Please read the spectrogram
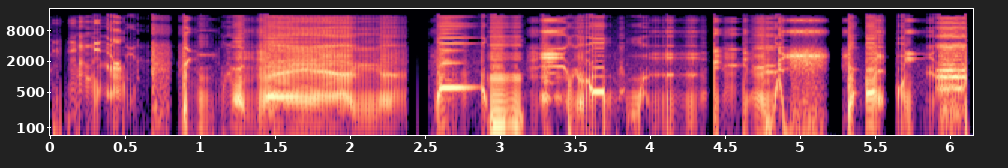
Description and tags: DIGITAL PUKE. one of a series of samples of a circuit bent Speak N Spell.
bent, circuit, circuitbent, glitch, lo-fi, lofi, speak, spell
